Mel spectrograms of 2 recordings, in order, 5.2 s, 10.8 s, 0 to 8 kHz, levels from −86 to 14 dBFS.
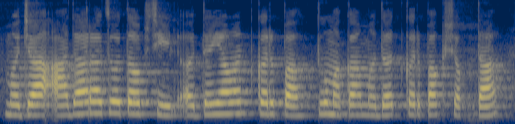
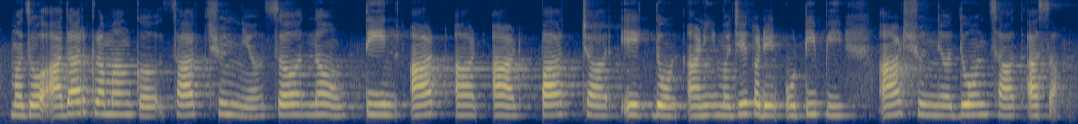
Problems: background sounds at intervals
